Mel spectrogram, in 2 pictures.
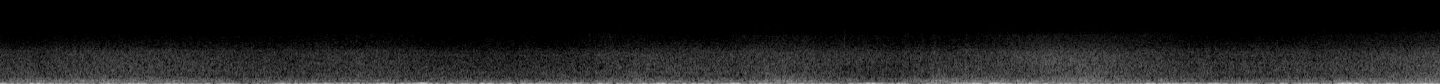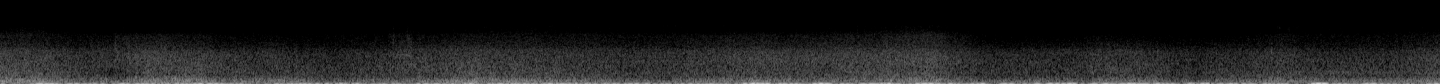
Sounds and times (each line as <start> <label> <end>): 0.0 Ocean waves 28.8
0.0 Wind 28.8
